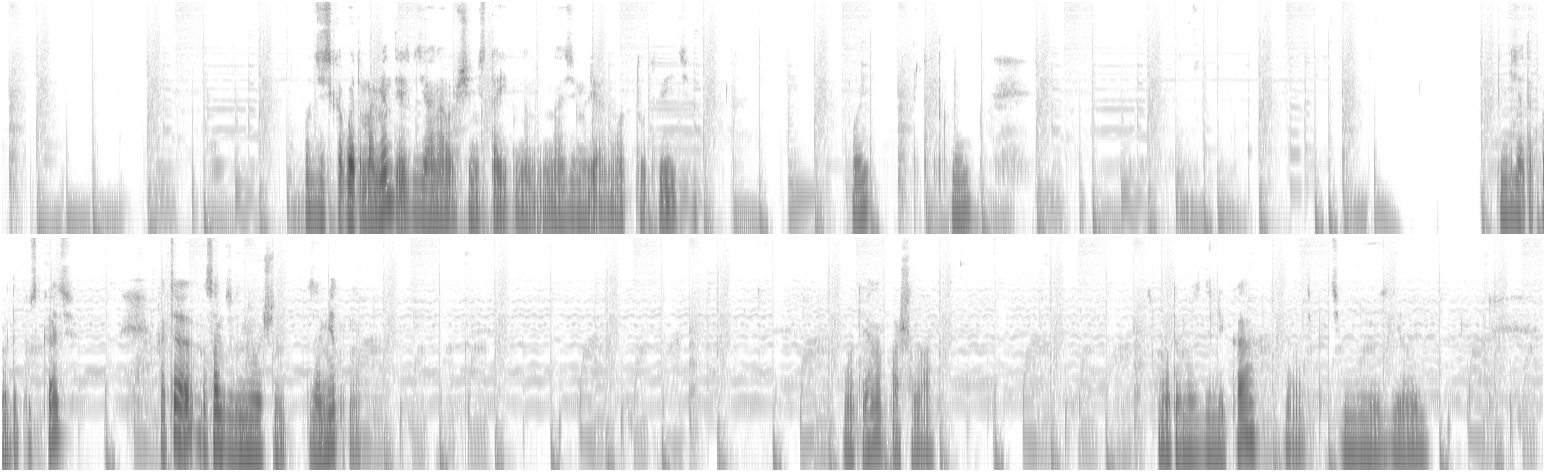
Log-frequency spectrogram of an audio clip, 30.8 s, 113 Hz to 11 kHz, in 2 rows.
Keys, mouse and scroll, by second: 9.1-11.9 drag, 12.5 click, 12.8 r, 13.6 click, 14.0 r, 15.8 drag, 16.0 r, 17.5 drag, 18.6 i, 19.9-22.4 drag, 22.4-22.8 scroll down 10, 22.8-23.6 middle drag, 23.6 z, 24.1-24.9 middle drag, 24.9 click, 25.7 click, 26.2 middle click, 26.4-27.8 scroll up 2, 27.8 click, 28.3 click.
